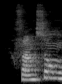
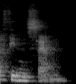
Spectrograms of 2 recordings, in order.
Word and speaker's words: Vincent: Fang Song mungkin kalau di Indonesia dibacanya Vincent gitu ya, soalnya ya itulah bahasa salah satu-satunya ya pelafalan nama aja di Indonesia dan di Prancis beda. Jadi manfaatkan kecanggihan teknologi yang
